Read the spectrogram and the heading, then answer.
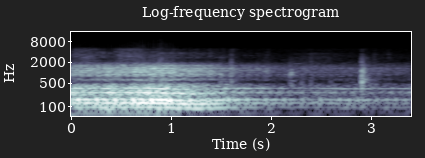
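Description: A truck engine rumbles past on a small movie studio lot, loud and throaty at first, then steadily fading as it moves away; no one speaks.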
